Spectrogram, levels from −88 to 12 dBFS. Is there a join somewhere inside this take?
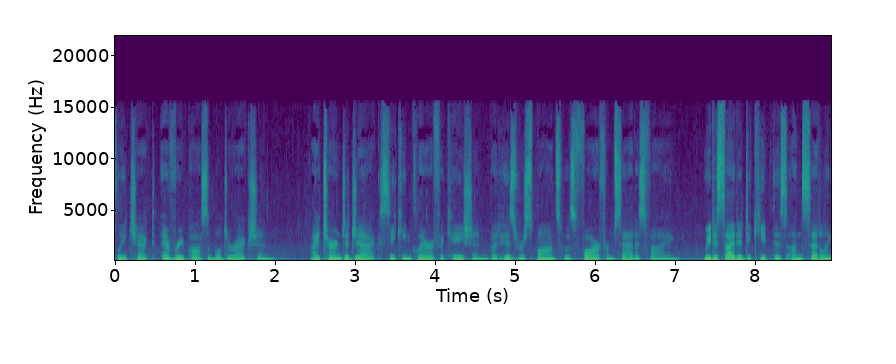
yes; 2 cuts; at 2.4 s, 7.2 s

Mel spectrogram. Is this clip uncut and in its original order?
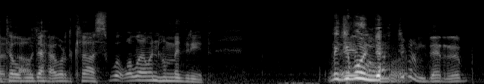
no; 1 cut; at 3.8 s

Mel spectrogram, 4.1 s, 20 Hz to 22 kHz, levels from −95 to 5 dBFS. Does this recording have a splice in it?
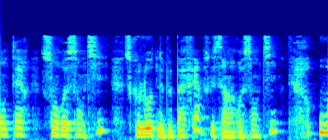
no; 0 cuts

